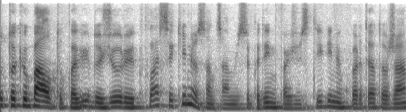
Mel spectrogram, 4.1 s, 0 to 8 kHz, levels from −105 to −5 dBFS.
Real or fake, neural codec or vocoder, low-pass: fake; autoencoder, 48 kHz, 32 numbers a frame, DAC-VAE, trained on Japanese speech; 7.2 kHz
